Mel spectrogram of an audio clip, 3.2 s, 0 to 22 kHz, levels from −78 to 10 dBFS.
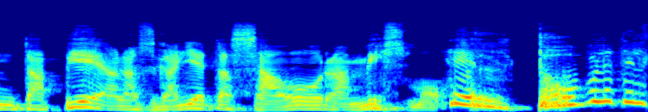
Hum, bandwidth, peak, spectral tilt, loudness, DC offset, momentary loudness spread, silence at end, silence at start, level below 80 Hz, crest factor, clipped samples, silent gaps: none; 9.4 kHz; -4 dBFS; -6 dB/octave; -19 LUFS; under 0.1%; 8 LU; 0 s; 0 s; -64 dBFS; 16 dB; under 0.1%; none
